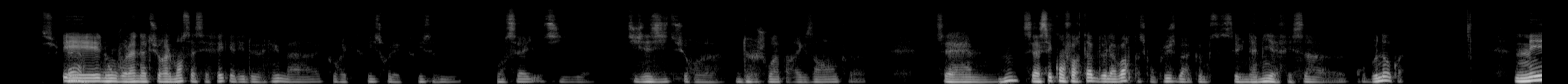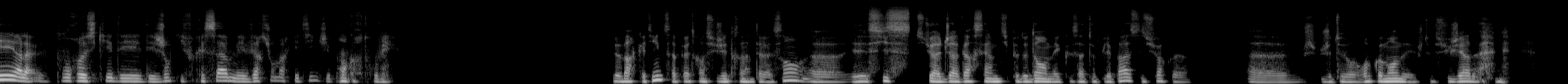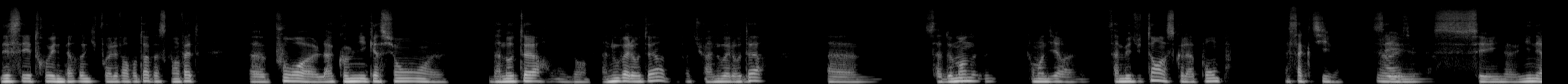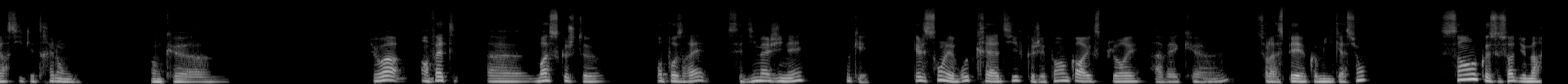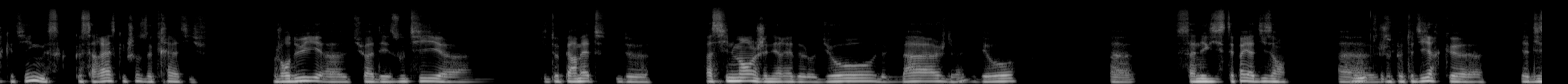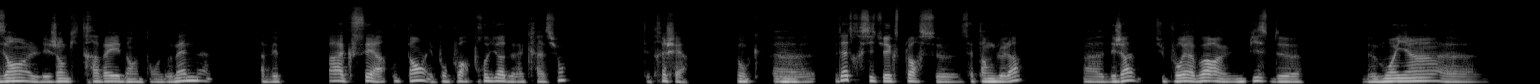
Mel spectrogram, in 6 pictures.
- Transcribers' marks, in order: tapping; chuckle
- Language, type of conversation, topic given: French, advice, Comment surmonter le doute après un échec artistique et retrouver la confiance pour recommencer à créer ?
